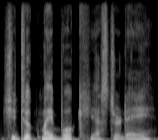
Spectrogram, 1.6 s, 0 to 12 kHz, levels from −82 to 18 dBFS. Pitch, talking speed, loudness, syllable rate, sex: 125 Hz, 190 wpm, -17 LUFS, 4.8 syllables/s, male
